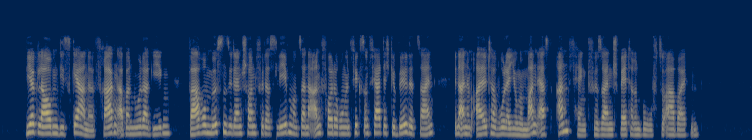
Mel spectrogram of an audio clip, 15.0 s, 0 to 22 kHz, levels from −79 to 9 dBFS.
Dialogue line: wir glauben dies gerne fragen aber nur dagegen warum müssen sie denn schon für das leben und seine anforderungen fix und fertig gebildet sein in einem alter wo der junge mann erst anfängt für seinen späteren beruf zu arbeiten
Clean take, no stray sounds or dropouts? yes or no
yes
